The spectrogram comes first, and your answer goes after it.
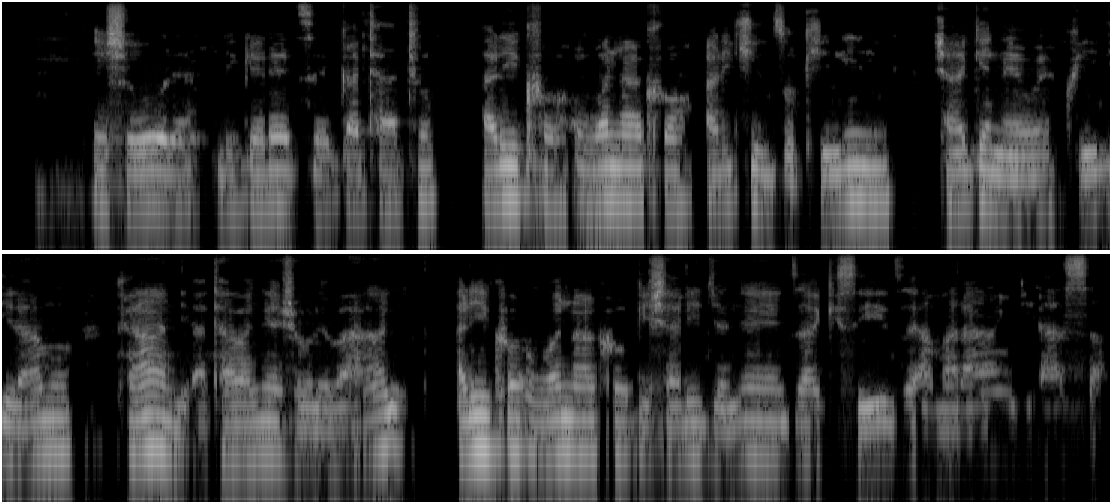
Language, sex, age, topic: Rundi, male, 36-49, education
